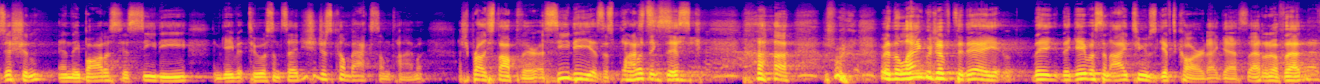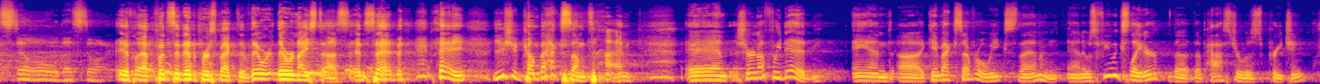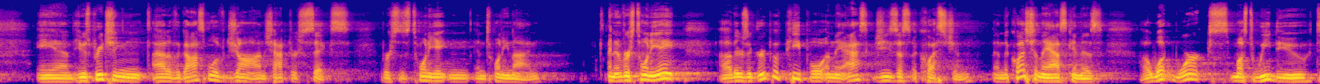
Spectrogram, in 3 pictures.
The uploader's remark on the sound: We have a panel of people from all walks of life. This message was preached on March 12, 2023 at FIVE39 Church.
